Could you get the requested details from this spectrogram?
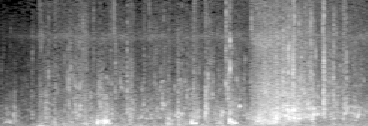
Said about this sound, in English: Himba rises and splashes forward a short distance.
